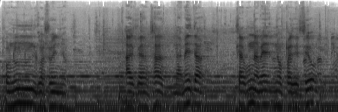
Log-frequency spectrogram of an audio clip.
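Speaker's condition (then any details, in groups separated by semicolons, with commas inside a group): Amyotrophic lateral sclerosis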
